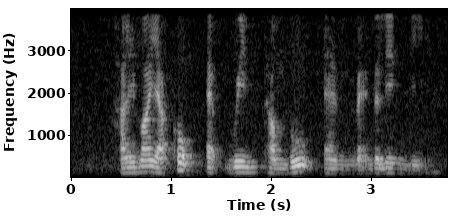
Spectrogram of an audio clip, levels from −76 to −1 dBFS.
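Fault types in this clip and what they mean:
Speech cut by the noise suppressor: Near the end of the clip, between 3.36 and 3.65 s, the speech turns faint and swallowed, with parts of it dipping by as much as about 12 dB for around 150 ms in total. The suppressor mistook these quieter stretches for background and turned them down along with the room noise, so the trailing sounds lose their edges instead of tailing off naturally.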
